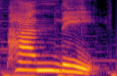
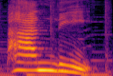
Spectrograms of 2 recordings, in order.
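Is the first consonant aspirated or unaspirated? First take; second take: aspirated; aspirated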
